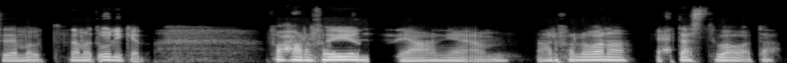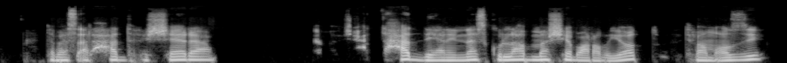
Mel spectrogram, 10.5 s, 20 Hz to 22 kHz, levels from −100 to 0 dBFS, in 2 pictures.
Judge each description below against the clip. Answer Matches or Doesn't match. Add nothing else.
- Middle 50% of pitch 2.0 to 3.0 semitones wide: Matches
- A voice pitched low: Doesn't match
